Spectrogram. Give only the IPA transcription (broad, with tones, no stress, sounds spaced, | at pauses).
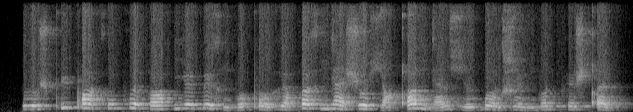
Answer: l u˩˥ ʃ pʼ y˦ pʼ ɑ˥˩ kʰ u˦ pʰ u˥˩ l qʷ ɑ˦ | j ø˦ ɓ ø˥˩ x m b o˩˥ pʼ o˧˩˧ ɦ ɯ˧˩˧ qʷ ɯ˥˩ x ŋ ɡ æ˥˩ ʃ o˥˩ ç ɑ˩˥ qʼ o˦ ŋ ɡ æ˩˥ l ç ɯ˩˥ l ɓ o˥˩ l ɕ ø˥˩ m b o˦ l pʰ ø˦ ʃ qʼ i˥˩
